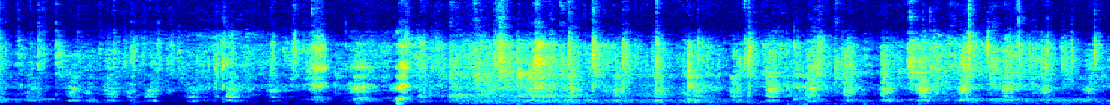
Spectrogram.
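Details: Siberian Husky named Mishka, kept in an enclosure and climbing its mesh like a mountaineer, panting quickly and steadily, roughly four breaths a second, over scraping and rattling from the enclosure.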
